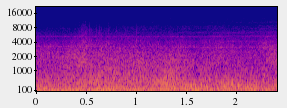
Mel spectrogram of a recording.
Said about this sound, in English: A white plane with red stripes along the windows turns.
